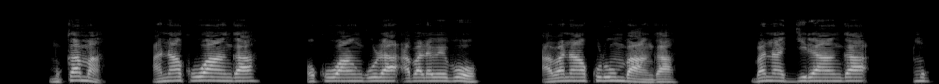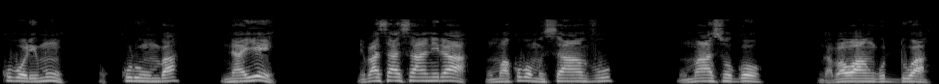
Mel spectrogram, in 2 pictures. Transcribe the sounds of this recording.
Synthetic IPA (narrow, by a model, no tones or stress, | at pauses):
mukama̰ː | naːkuwaːŋɡa | okuwaːŋɡulaʔaβalaβe̞βo̞ | aβanaːkuluːmbaːŋɡa | βanaɟːiɾaːŋɡa | mukːuβo̞limu | okukuluːmba | naje̞ | neβasaːsaːniɾamumakuβo̞musaːɱvu | mumaːso̞ɡo̞ | ŋɡa̰βawaːŋɡudːwa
